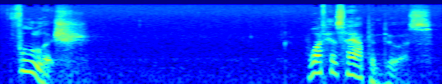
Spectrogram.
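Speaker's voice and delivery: ordinary talk, nothing marked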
